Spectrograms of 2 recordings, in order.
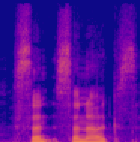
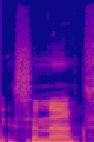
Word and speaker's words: Sanuk: Like the brand is Sanuk. Snooks. Like we kind of call them both.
